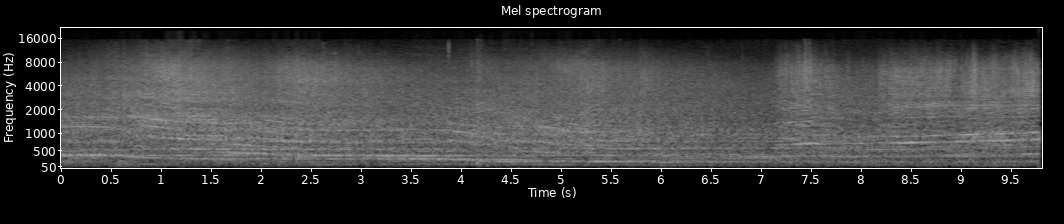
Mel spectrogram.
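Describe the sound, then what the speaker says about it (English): GT cars racing on track during qualifying at Barcelona, including a Porsche, with a continuous loud engine drone whose pitch rises and falls as the cars pass, steady and close throughout. "So there, Luca Giotto trying to get away now from Mikkel Pedersen in the Porsche"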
